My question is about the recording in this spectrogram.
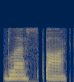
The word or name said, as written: blesbok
